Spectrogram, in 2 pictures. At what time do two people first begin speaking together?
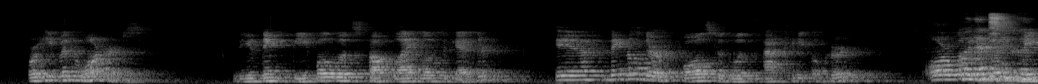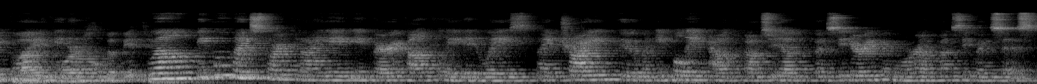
10 s

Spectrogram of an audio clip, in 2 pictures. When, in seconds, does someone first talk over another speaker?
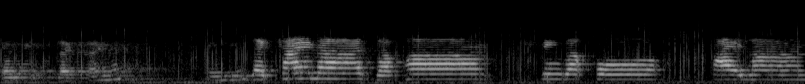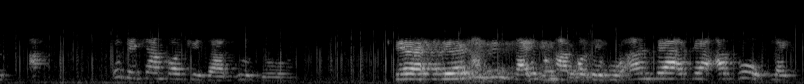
12 s

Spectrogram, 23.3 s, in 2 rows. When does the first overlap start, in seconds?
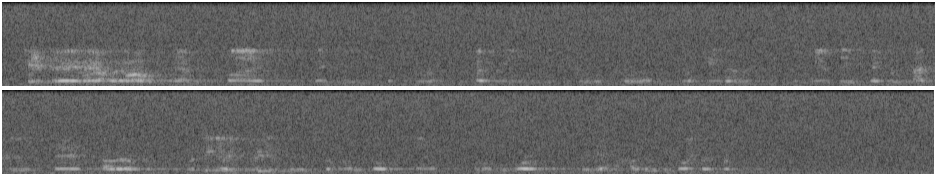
1 s

